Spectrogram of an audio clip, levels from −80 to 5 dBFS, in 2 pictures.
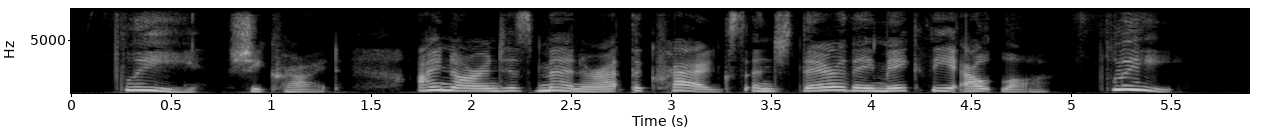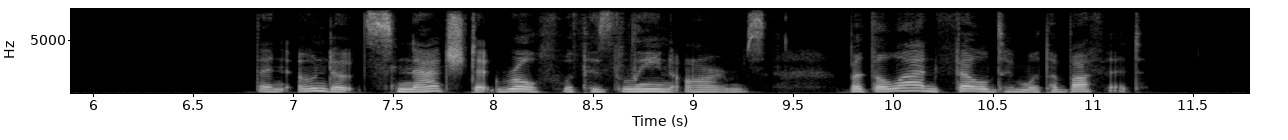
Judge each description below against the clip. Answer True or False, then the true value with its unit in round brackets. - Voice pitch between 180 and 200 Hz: False (215 Hz)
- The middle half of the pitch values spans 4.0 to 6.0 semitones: True (4.7 semitones)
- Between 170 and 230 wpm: True (180 wpm)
